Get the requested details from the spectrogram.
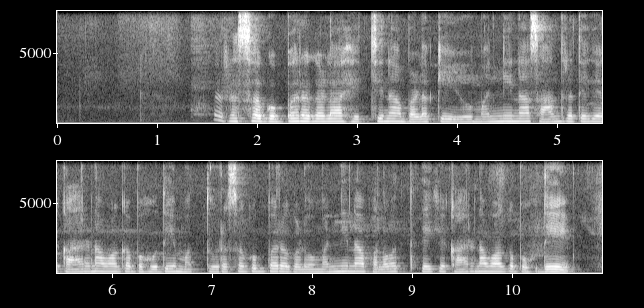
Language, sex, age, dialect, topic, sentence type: Kannada, female, 41-45, Coastal/Dakshin, agriculture, question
